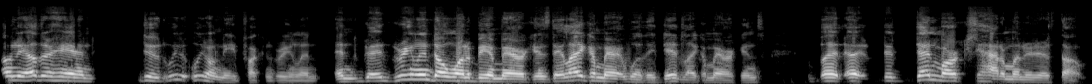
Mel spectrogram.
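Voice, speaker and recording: A man's voice: on the high side, very animated, moderate pace, no echo. A man chatting casually about politics as a show host, blunt, profane and rambling.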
